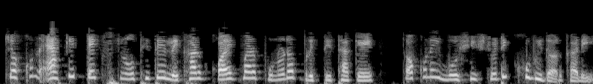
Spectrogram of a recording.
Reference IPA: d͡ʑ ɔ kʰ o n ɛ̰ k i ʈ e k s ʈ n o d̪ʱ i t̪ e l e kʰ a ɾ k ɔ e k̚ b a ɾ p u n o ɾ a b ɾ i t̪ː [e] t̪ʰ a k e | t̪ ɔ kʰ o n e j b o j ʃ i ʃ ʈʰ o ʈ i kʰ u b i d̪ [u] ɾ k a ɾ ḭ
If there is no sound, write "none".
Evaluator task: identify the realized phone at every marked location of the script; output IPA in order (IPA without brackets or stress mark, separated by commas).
i, ɔ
